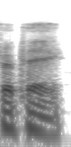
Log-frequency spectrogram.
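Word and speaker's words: Rappe: By the way, her name was Rapé. It's pronounced Rapé.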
